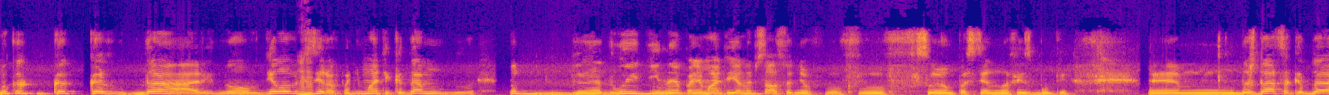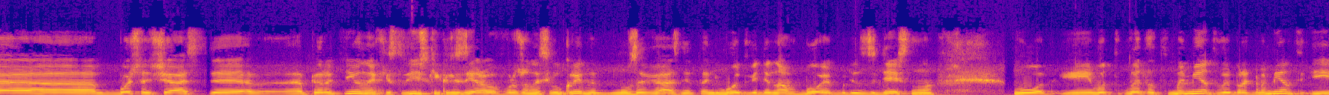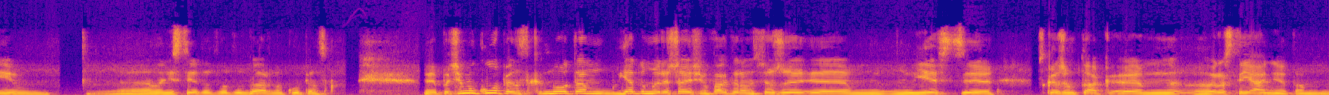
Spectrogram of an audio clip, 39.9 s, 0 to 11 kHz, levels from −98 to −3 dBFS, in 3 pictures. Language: Ukrainian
